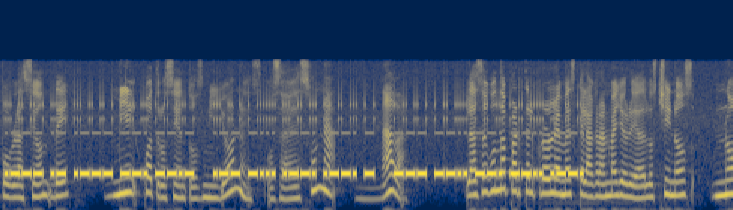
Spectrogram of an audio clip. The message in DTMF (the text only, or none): none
